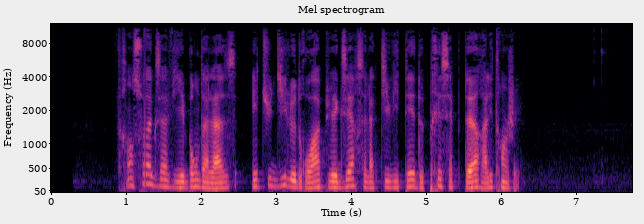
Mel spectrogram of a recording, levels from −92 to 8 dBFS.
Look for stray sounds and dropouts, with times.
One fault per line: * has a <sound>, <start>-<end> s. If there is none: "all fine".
all fine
